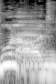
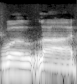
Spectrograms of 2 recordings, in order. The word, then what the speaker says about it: Woolard: Well, it's Woolard, just with 2 O's and 2 L's, isn't it? How you'd think it'd be spelled. Yeah. Wool lard, sheep fat.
